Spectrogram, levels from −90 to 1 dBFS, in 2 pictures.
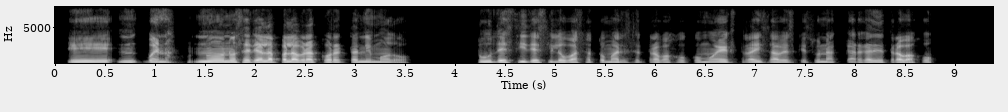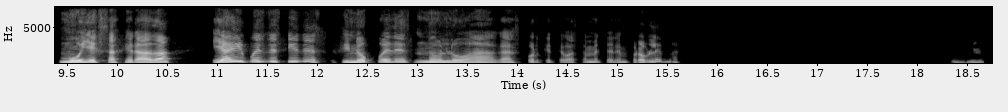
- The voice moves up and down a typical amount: No, wide, 5.9 semitones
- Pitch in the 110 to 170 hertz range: Yes, medium, 140 Hz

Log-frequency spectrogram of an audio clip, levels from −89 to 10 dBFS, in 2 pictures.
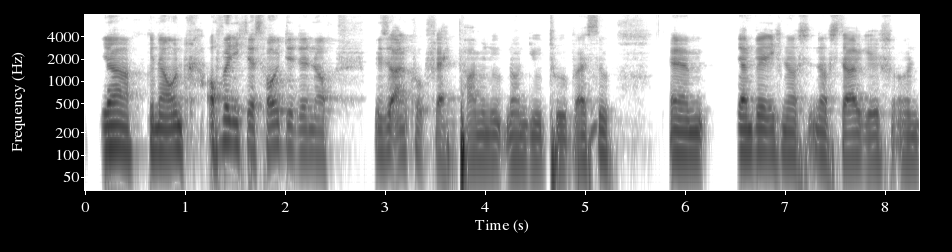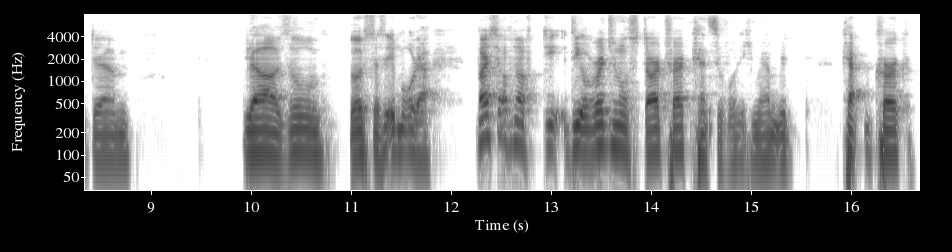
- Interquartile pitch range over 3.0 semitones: Yes, average, 3.6 semitones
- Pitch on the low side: Yes, low, 105 Hz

